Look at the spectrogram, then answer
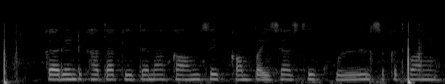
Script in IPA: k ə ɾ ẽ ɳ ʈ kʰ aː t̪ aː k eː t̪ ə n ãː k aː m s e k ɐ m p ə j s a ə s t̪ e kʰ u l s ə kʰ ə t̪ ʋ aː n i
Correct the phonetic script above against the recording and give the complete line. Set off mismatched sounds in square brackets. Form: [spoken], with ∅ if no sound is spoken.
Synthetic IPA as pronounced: k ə ɾ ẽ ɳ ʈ kʰ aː t̪ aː k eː t̪ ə n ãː k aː m s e k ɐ m p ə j s a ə s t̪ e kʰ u l s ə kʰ ə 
